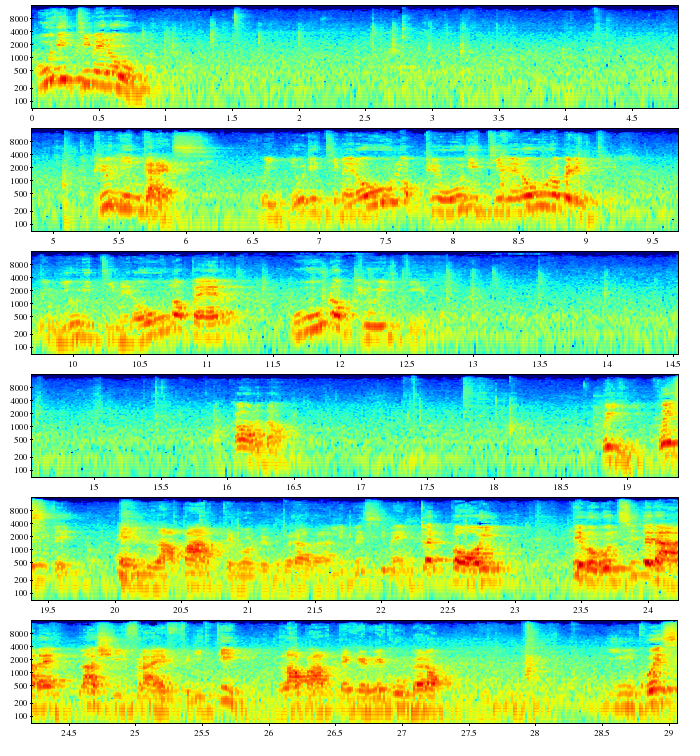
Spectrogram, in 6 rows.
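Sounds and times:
low room hum: 0.0 - 29.0.

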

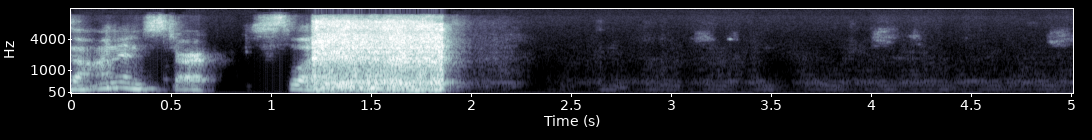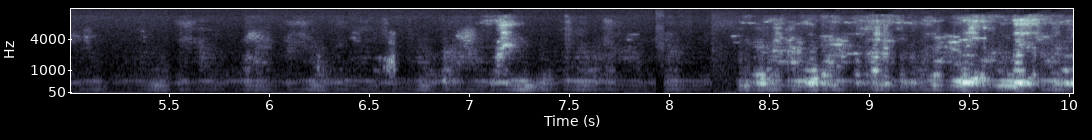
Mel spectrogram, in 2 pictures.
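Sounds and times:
blender whirring: 1.2 - 2.0.

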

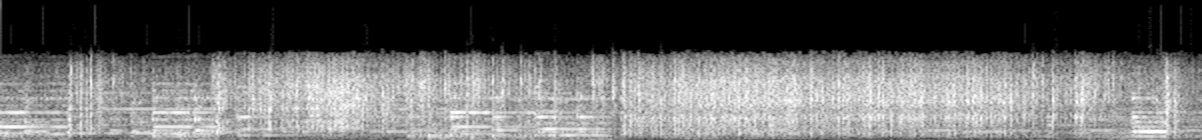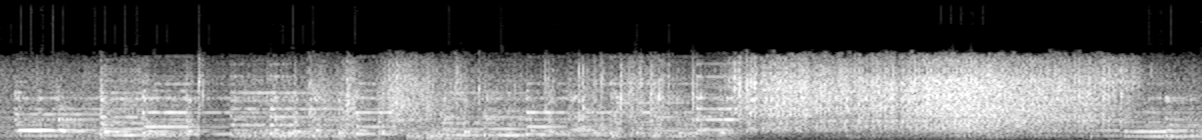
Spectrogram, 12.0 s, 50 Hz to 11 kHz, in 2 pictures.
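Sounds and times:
pachinko machine rattling: 0.4 - 5.8.

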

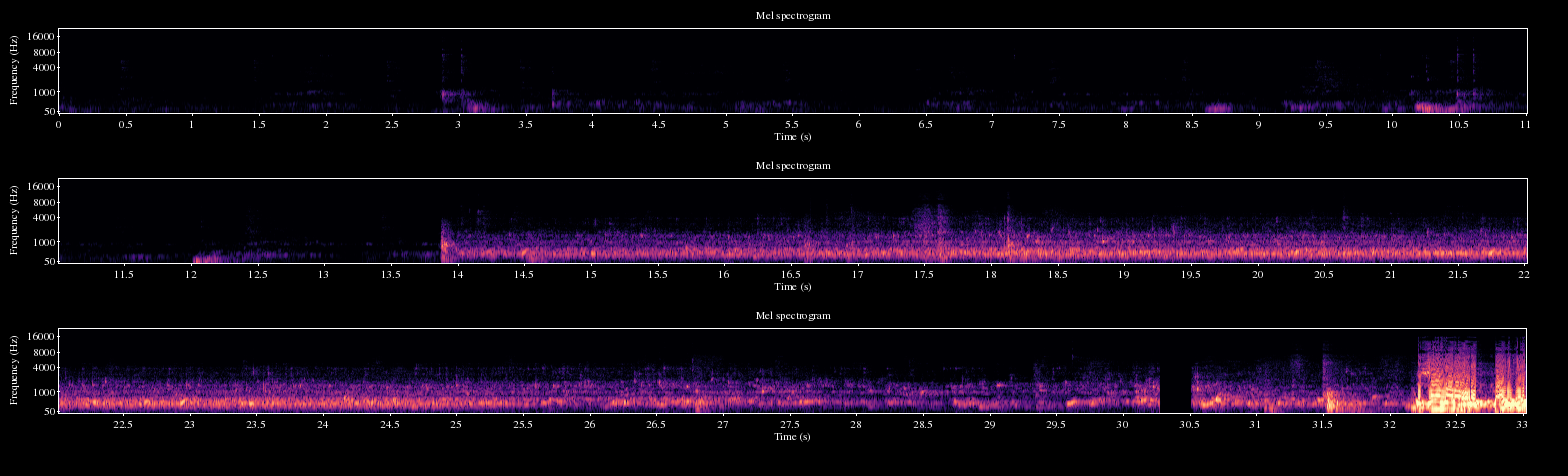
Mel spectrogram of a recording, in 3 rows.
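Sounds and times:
running water rushing: 13.9 - 33.0.

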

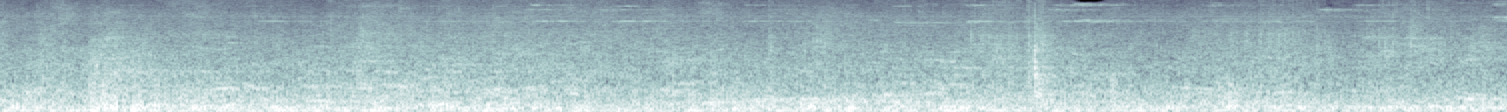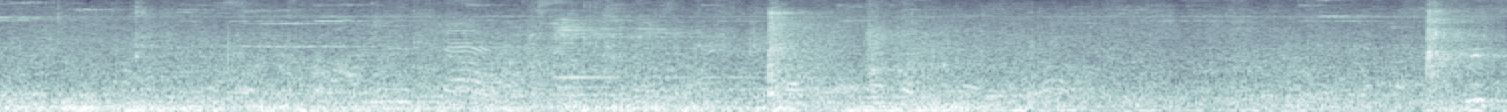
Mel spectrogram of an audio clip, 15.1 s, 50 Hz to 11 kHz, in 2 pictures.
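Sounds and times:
carts rolling on wooden floor: 0.0 - 12.9
murmur of voices: 0.0 - 15.0.

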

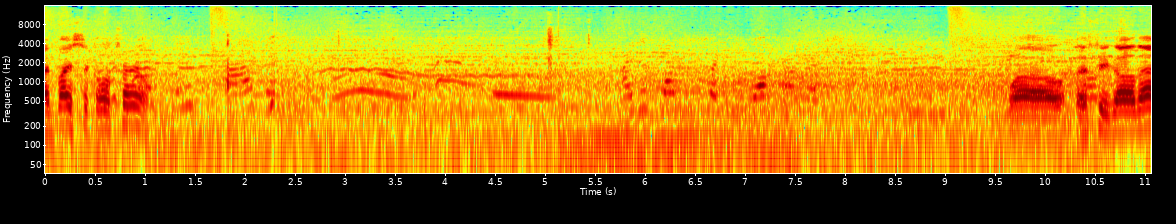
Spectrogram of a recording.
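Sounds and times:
heavy vehicle low hum: 0.0 - 11.0
long sliding tones: 0.0 - 11.0
road traffic rumbling: 0.0 - 11.0.

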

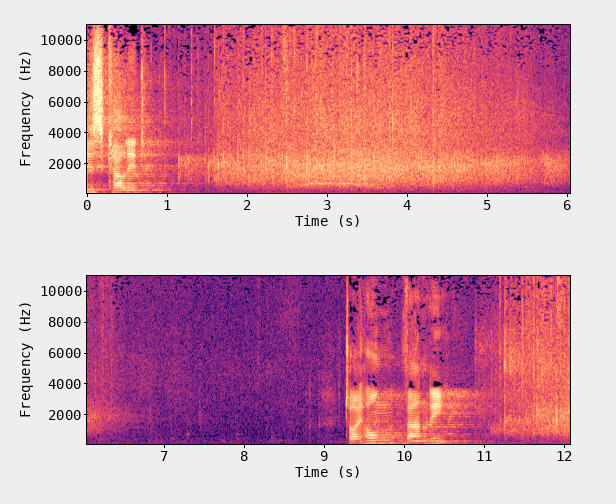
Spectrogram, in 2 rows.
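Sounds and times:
audience applauding: 1.0 - 6.7, 11.1 - 12.0.

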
